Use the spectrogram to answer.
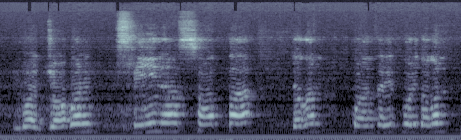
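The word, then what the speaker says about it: صاد: সদ, সদটাও সহজ। চ, স, স, চ, স, স এর উচ্চারণ। ছয় আপনি আকার না দিনই হইছে। স যেটা হচ্ছে এটাই স, মোটা হয় না স, চ, স। এই উচ্চারণটা করলেই হইলো। এখন আমরা বাংলায় তো আকার দিয়ে পড়ি, স তো শুধু হয় না, কিন্তু আরবিতে এটা আকার না দিয়ে পড়তে হবে।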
